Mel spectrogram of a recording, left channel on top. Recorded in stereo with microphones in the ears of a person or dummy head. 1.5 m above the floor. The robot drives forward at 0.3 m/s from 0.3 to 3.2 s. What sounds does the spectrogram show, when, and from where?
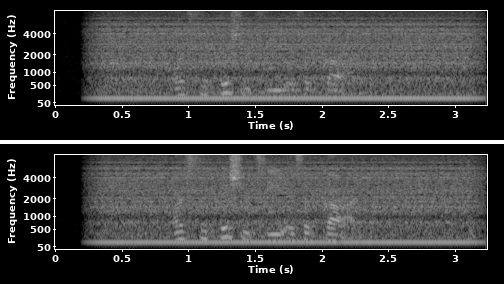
0.9 s a woman speaking: 45° right (ahead or behind), 0.6 m; by 2.4 s 85° right, 0.5 m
